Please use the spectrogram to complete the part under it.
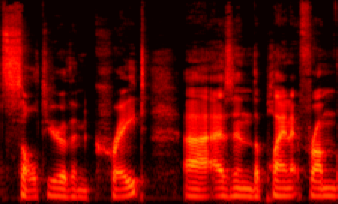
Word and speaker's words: Krayt: But it is spelled K-R-A-Y-T, as opposed to how it's, like, there is a Saltier Than Crate C-R-A-I-T.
